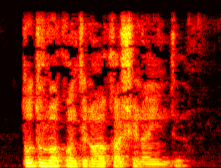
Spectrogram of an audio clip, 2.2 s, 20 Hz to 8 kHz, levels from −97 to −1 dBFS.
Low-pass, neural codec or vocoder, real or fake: 7.2 kHz; none; real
